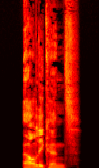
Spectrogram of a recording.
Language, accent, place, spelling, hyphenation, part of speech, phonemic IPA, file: German, Germany, Berlin, Oerlikons, Oer‧li‧kons, noun, /ˈœʁlɪkoːns/, De-Oerlikons.ogg
- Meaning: genitive singular of Oerlikon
